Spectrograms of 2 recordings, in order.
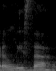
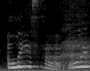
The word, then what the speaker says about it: Elisa: Because it's spelled E-L-I-S-A. Right. But it's not pronounced that way.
